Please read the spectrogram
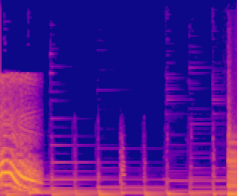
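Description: A cartoon animal character's short, meow-like vocal cry, rising then falling in pitch, in the first half-second. Children's background music with light plucked notes continues underneath.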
